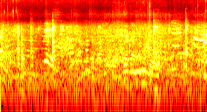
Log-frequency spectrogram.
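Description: Bottle gourd kheer being stirred in a pot, Hyderabadi style, with soft scraping and swishing of a spoon through the hot milk mixture, steady and close, with faint clinks of the pot.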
